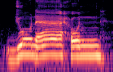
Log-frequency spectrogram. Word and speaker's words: جناح: اسمع صوت الميم المظهره ج جيم مضمومه نضم الشفتين ج جناح افتح الفم في الالف التي بعد النون والحاء هنا ا مضموم تنوين ضم جاء بعدها همزه اذا اظهار جناح ان نسمع صوت النون المظهره وايضا جاء هنا بكلمه ان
